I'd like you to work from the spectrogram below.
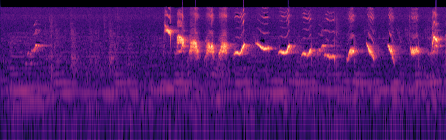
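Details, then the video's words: Greater green leafbird song used as bait to provoke rival leafbirds into singing. After a quiet start with a steady low hum, a fast run of clear, slurred whistles begins, each rising then dropping, repeated about twice a second. "PANCINGAN CUCAK IJO"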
